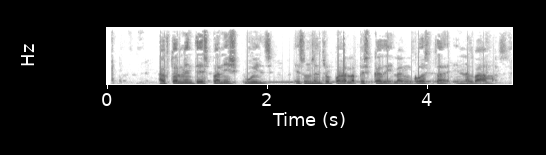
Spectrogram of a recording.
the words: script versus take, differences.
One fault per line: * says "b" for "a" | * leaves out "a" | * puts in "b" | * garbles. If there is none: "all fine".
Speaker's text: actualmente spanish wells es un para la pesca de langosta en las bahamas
* puts in "centro"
